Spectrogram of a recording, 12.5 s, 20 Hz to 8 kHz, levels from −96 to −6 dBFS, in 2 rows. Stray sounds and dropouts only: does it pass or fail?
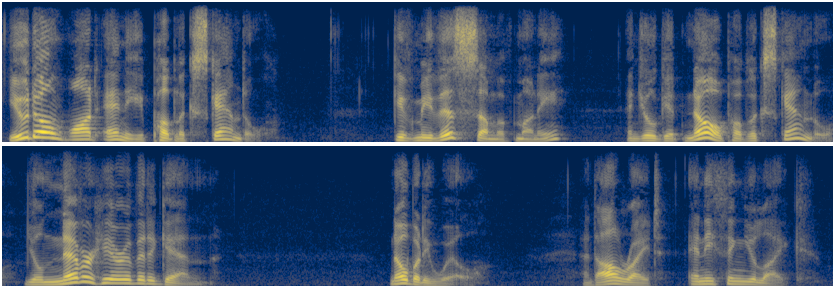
pass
